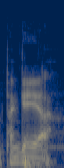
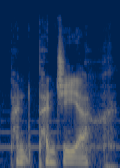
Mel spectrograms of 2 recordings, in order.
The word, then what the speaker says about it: Pangaea: because i'm playing on pangaea pangaea see what i'm using hard g for some reason um i don't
